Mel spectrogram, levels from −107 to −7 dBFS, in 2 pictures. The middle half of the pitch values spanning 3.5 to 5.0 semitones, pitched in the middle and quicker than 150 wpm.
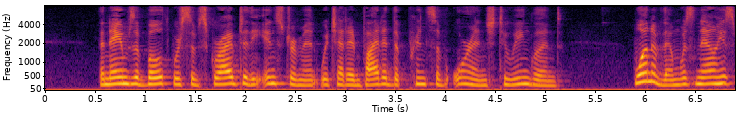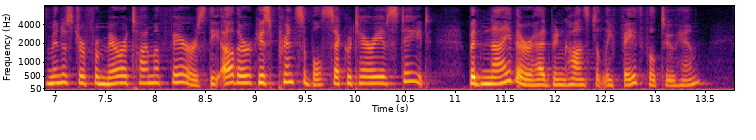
No: average, 4.0 semitones; high, 225 Hz; average, 185 wpm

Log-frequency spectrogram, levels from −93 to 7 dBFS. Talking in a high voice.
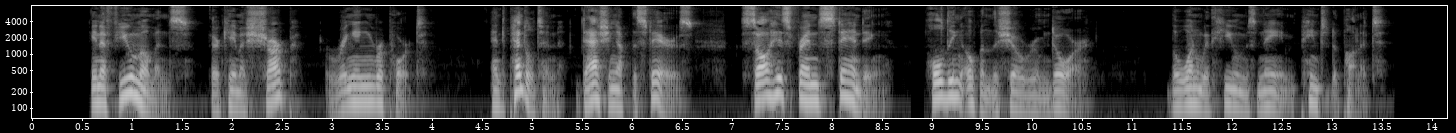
No: low, 125 Hz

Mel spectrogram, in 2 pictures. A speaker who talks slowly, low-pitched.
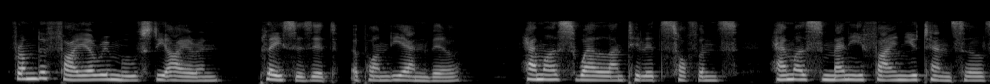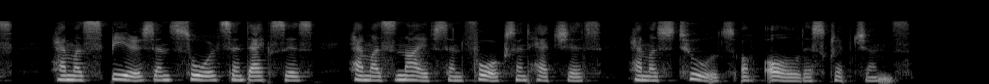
No: slow, 110 wpm; high, 195 Hz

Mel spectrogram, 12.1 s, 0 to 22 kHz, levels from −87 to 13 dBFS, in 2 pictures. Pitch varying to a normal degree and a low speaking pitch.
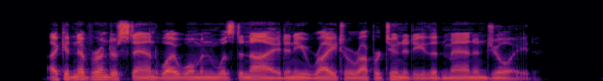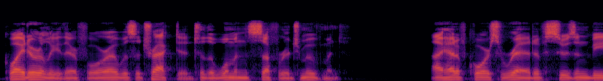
No: narrow, 1.8 semitones; very low, 95 Hz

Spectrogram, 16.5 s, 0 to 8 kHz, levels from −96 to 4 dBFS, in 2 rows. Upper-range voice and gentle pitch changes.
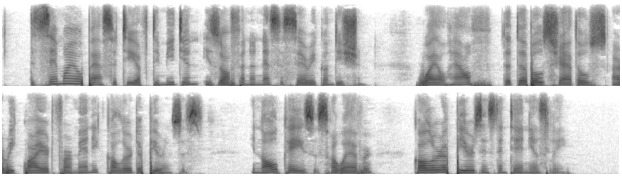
No: medium, 175 Hz; narrow, 1.7 semitones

